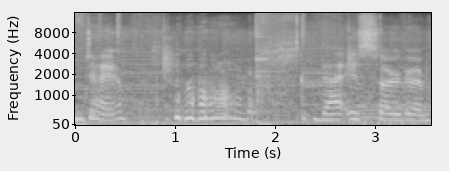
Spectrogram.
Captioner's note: maniacal laugh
